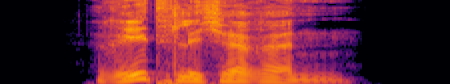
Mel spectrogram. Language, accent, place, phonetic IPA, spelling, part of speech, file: German, Germany, Berlin, [ˈʁeːtlɪçəʁən], redlicheren, adjective, De-redlicheren.ogg
- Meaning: inflection of redlich: 1. strong genitive masculine/neuter singular comparative degree 2. weak/mixed genitive/dative all-gender singular comparative degree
